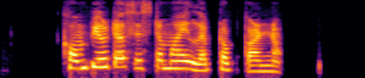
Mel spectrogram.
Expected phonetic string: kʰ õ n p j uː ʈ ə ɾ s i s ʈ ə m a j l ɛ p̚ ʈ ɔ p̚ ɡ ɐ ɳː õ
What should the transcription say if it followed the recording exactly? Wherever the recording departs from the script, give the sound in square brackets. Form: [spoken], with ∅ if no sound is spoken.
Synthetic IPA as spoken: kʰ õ [m] p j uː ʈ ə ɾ s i s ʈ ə m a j l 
